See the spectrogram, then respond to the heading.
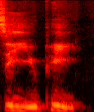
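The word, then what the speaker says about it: Kupp: not that's cup is c.u.p damn it so how about this is it it's pronounced cup but it pisses me off the way it's fun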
